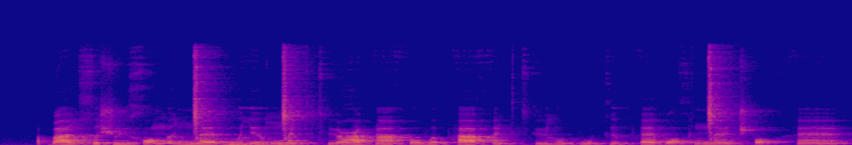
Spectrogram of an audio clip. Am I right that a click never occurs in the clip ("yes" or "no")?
no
